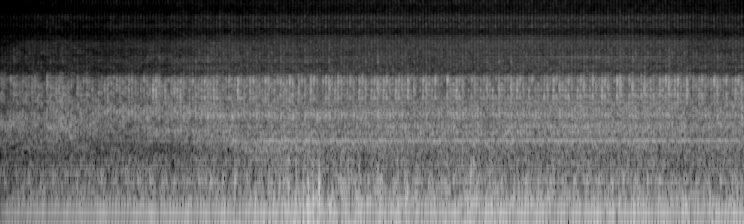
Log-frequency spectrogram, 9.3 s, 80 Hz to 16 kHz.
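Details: Toyota Kijang LGX 2.5 diesel idling after service, previously rough with valve clearance due; now not as rough as before: steady, even low rumble with fairly regular clatter and no heavy knock, normal idle.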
